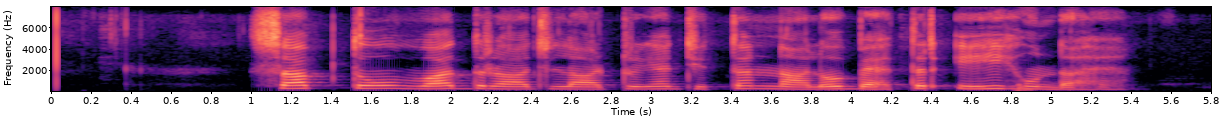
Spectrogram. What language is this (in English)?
Punjabi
